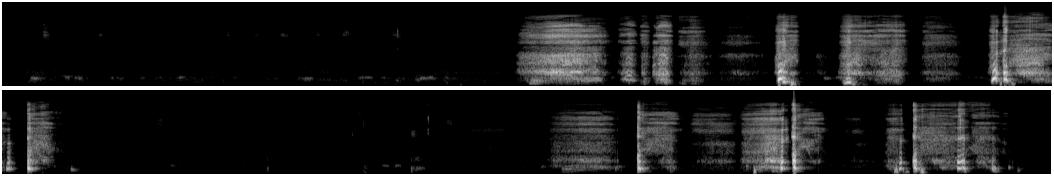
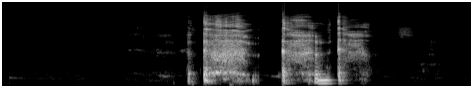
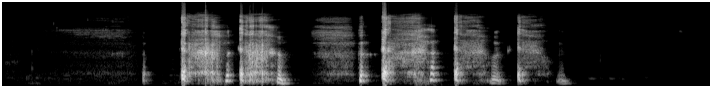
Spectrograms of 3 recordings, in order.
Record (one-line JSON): {"exhalation_length": "21.0 s", "exhalation_amplitude": 32768, "exhalation_signal_mean_std_ratio": 0.29, "cough_length": "4.7 s", "cough_amplitude": 32768, "cough_signal_mean_std_ratio": 0.38, "three_cough_length": "7.1 s", "three_cough_amplitude": 32768, "three_cough_signal_mean_std_ratio": 0.37, "survey_phase": "beta (2021-08-13 to 2022-03-07)", "age": "65+", "gender": "Female", "wearing_mask": "No", "symptom_cough_any": true, "symptom_new_continuous_cough": true, "symptom_shortness_of_breath": true, "symptom_fever_high_temperature": true, "symptom_onset": "2 days", "smoker_status": "Never smoked", "respiratory_condition_asthma": false, "respiratory_condition_other": true, "recruitment_source": "Test and Trace", "submission_delay": "2 days", "covid_test_result": "Positive", "covid_test_method": "LAMP"}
